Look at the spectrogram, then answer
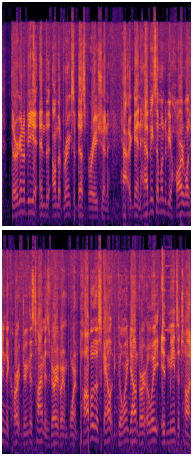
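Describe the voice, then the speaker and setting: Over noticeable background noise, a man talks very fast with hardly any pauses. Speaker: competitive gamer reviewing own match. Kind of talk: match demo review. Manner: fast, casting-like delivery; halting, frequent self-corrections.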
